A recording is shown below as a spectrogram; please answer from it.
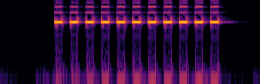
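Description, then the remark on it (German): A loud, shrill electronic alarm from a receiver, set off by pressing its third button, beeps rapidly about ten times in a steady rhythm, with no voices, then falls silent. “Da bringen wir jetzt vielleicht auch nochmal eben äh, so einen Empfänger unter. Und jetzt drücke ich die dritte Taste.”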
